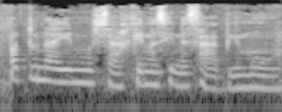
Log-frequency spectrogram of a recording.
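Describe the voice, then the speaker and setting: A woman's voice: mid-range voice, expressive, quick pace, natural voice. A woman acting a frank, self-assured young girlfriend in a Filipino radio drama. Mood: teasing, frank. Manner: frank, assertive. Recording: radio drama with loud noisy ambience.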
